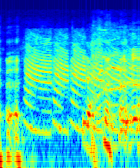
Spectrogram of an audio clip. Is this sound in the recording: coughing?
no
